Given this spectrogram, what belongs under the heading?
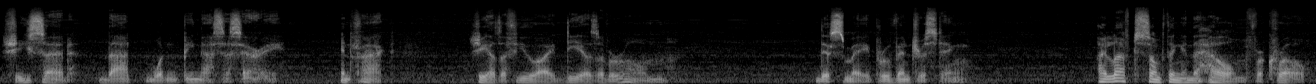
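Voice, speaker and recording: An actor playing a grave, honor-bound old warrior and mentor in a video game, gravelly, solemn and measured. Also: male voice, rumbling low, animated, a little hiss or hum, heavily acted. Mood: solemn resolve. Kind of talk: dramatic video game cutscene acting. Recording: loud music under the voice. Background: music.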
